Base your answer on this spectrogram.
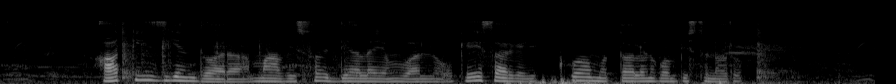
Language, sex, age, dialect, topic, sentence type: Telugu, male, 25-30, Central/Coastal, banking, statement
